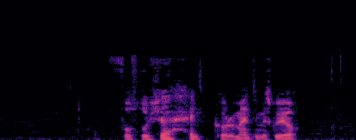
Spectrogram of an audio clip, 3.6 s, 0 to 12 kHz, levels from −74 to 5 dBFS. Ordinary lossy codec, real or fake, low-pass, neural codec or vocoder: MP3, 32 kbps; real; 7.2 kHz; none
